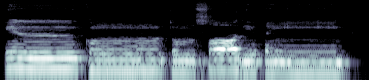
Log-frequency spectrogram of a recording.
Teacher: نون ساکن جب آتا ہے نا تو نوز میں آواز آتی ہے, اس کو اخفا کہتے ہیں.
